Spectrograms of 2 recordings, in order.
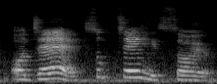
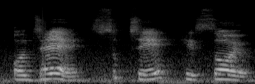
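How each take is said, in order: Both takes have the same delivery.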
